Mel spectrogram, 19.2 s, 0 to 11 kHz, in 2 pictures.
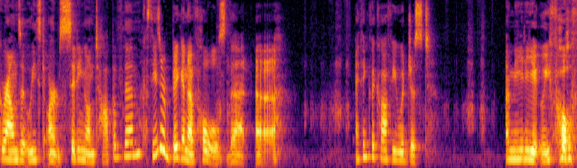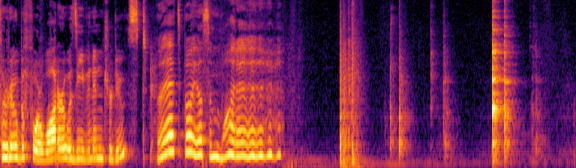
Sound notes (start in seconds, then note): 14.3 clunk. Click. Clink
